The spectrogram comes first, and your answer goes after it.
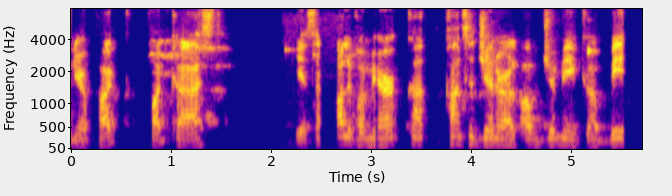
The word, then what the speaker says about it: Mair: Mair. Did I pronounce that right?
